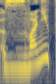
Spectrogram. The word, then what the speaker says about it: звонит: Но вот со словом «звонит» не все так однозначно теперь, потому что нам с вами нужно готовиться к тому, что ударение в слове «звонит» будет на первый слог.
